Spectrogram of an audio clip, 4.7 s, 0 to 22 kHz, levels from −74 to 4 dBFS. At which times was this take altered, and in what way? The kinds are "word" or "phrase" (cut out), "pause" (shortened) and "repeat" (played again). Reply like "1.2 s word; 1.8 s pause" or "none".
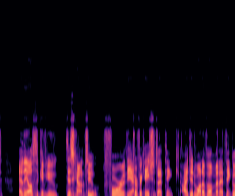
1.7 s word; 2.6 s word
